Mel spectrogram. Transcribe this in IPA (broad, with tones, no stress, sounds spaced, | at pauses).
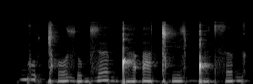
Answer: ɡ u˦˨ ʔ ǀʰ o˩˧˩ z ɾ u˩ ɡ z œ˦˨ ɡ ɡ͡ǃ a˩˧ ʔ a˩ ǀʰ y˩˧ z ɡ͡ǃ œ˩˧˩ t s ə˩˧˩ ɡ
